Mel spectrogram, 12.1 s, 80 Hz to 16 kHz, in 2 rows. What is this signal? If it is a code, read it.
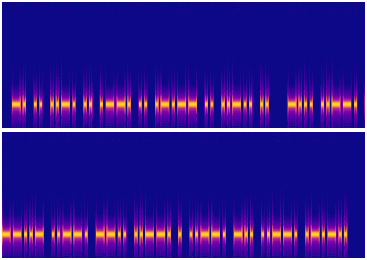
Morse code (Japanese Wabun code), heard as a keyed tone, about 26 wpm, 700 Hz. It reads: ダヂヅデド パピプペポ」
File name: aiueo 90 cpm 700 Hz Crispy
